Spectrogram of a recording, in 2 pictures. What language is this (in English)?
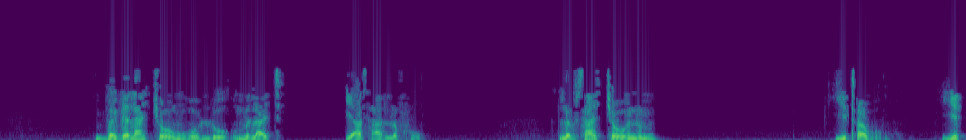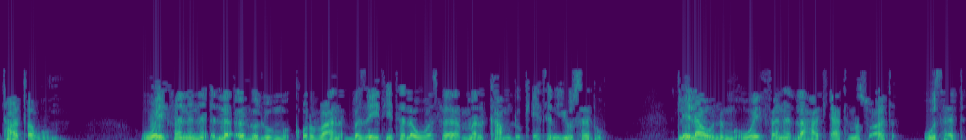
Amharic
